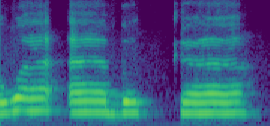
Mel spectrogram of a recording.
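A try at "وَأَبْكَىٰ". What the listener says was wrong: Haka ada suara mengalir. Abka tu beka. Dia tersangkut dekat kaf. Wa abka jangan sangkut kat kaf.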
